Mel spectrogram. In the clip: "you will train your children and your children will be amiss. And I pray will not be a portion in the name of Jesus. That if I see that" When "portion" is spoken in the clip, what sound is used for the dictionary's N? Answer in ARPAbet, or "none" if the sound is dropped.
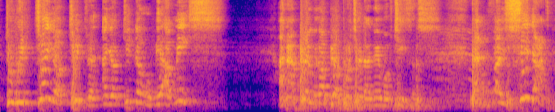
none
